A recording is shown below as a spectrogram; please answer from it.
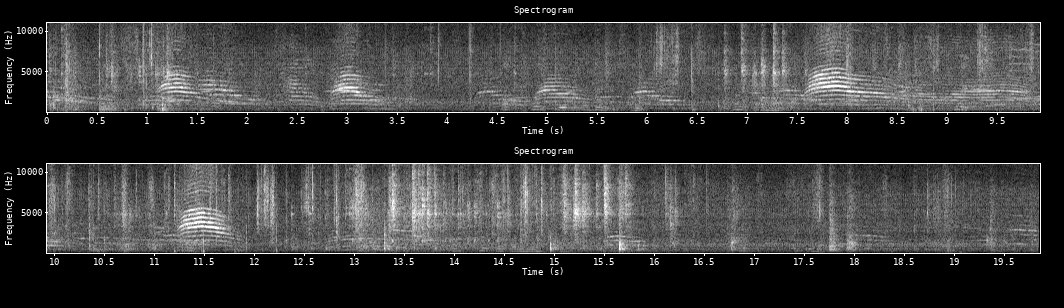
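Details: Group of playful rescued kittens at a shelter cat café in Otsuka, Tokyo, Japan; a steady chorus of high, wavering, overlapping meows, several long rising-and-falling cries, with scattered clicks and faint room noise.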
